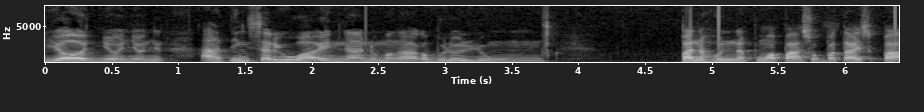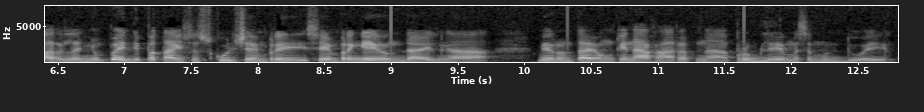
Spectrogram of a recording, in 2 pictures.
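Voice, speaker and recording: A man's voice: high-pitched, muffled recording. A man vlogging casually, rambling with lots of fillers and restarts while he talks straight to his viewers through an earphone mic. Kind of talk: casual chatty vlog.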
